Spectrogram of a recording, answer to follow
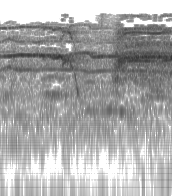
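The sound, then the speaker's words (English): A basketball crowd lets out a sustained, shrill scream to distract a Willard Flashes player shooting a free throw against Margaretta, high-pitched and continuous, with a couple of voices sliding in pitch partway through, holding steady and loud throughout. “Despite the best efforts from the crowd behind us, trying to distract him from that free throw.”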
